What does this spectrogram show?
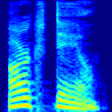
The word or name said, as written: arkdale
